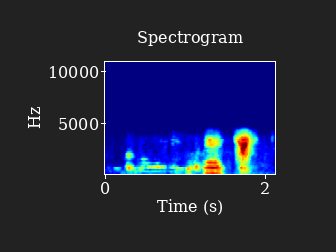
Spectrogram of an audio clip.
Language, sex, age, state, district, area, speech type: Manipuri, male, 18-30, Manipur, Kangpokpi, urban, conversation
